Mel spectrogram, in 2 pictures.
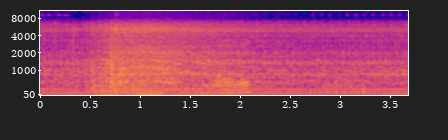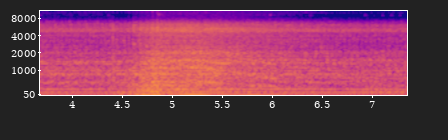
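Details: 1997 Suzuki Baleno, running rough and weak: idle stumbles and surges unevenly, sagging near stall; misfire traced to leaking spark plug wire boots and an injector.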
